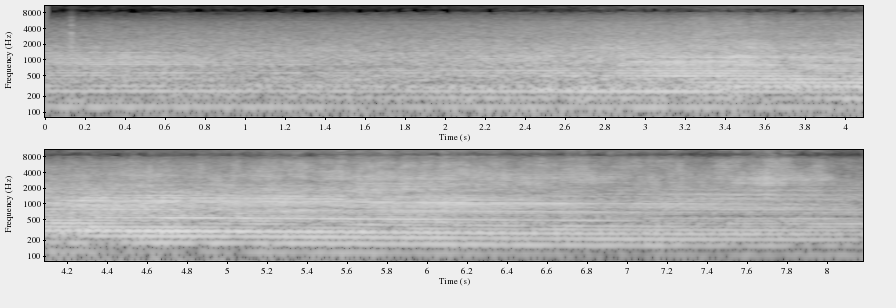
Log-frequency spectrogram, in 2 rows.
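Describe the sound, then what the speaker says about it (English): Southern 80 race boats practicing on the Murray River at Echuca, a loud continuous engine roar with strong low harmonic drone that builds slightly as a boat passes near, with no talk over it. "So the Southern 80 boats of all classes were coming out throughout the day, just practicing up and down the river."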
